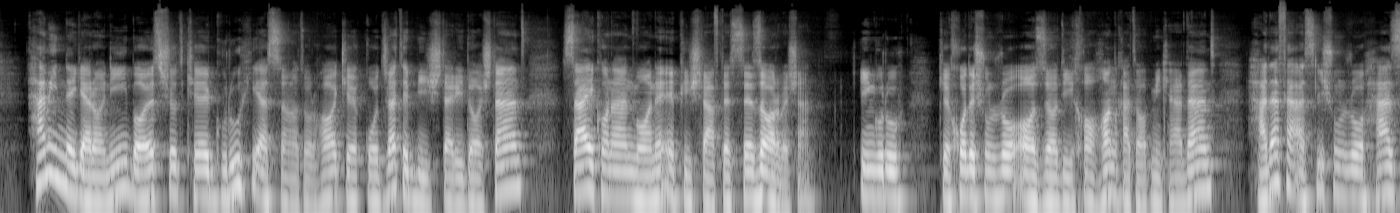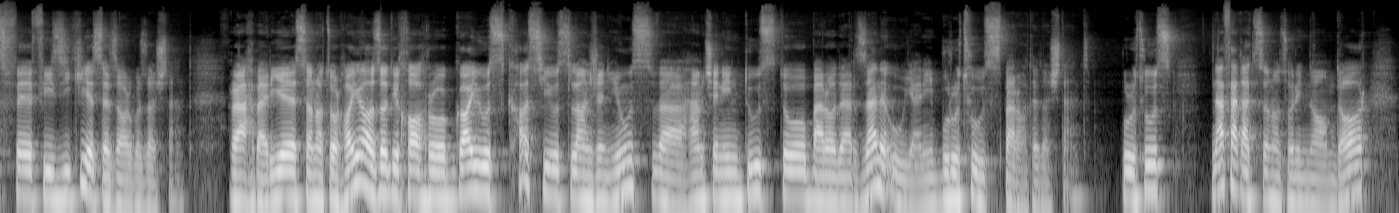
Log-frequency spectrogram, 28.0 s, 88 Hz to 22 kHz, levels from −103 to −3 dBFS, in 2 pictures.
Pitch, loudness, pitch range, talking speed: 130 Hz, -23 LUFS, 115-145 Hz, 125 wpm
